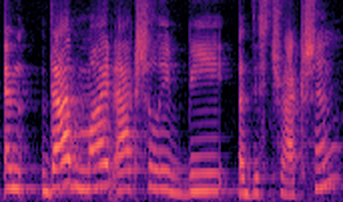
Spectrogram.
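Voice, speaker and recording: A woman's voice: high-pitched, measured pace, fairly bright tone. A young woman, a podcast guest speaking candidly in casual conversation, full of "like" fillers.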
